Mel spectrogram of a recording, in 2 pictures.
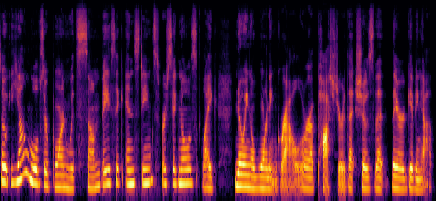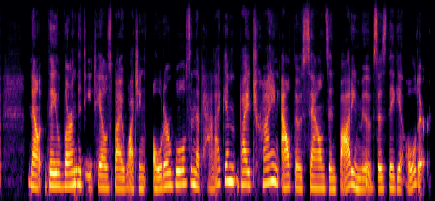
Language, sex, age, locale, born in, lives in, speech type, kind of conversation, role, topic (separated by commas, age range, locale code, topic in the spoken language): English, female, 40-44, en-US, United States, United States, read, expert-assistant, expert, How do wolves communicate within a pack?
